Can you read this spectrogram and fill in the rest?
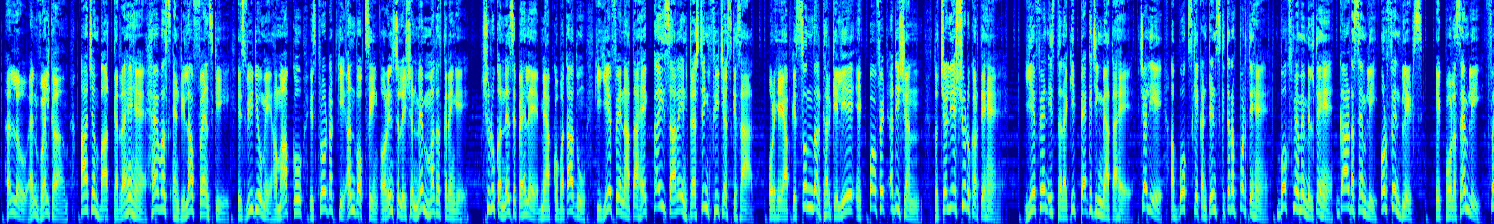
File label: Hindi Unboxing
